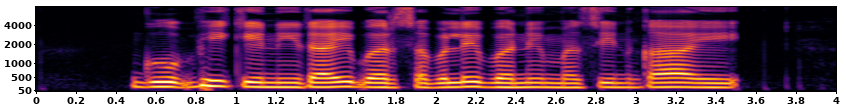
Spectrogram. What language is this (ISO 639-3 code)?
hne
